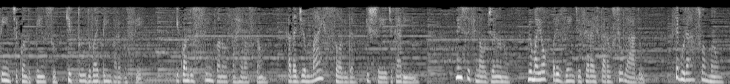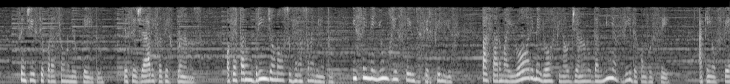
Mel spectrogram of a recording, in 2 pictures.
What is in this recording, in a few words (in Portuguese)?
Natal e Ano Novo esposo feminino; Telemensagens; Misto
